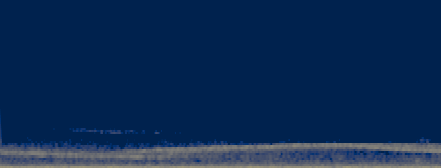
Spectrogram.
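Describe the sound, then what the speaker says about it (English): An emergency siren wails outside, one long slowly rising and falling tone that holds steady over a low rumble of traffic, with no talking. "Sorry about that siren."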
